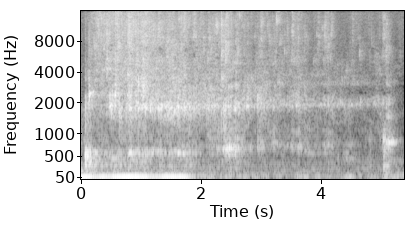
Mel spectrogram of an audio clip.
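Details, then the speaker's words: Naturopathic enema demonstration: steady splashing of lukewarm water, only half a litre, poured into an enema can, tapering off. "గోరువెచ్చ నీళ్లు మనము can లోకి తీసుకుందాం half litre మాత్రమే తీసుకుంటాం"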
